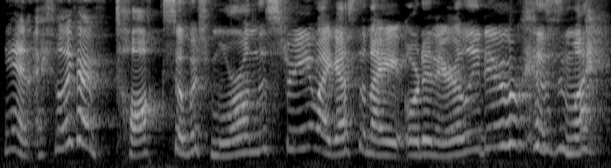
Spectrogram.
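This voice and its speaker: Bright-voiced young woman streamer, slightly hoarse. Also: high-pitched, lively intonation, fairly quick. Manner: chatty, many filler likes, repeats thanks. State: a bit hoarse, sore throat. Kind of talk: casual chat while gaming.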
